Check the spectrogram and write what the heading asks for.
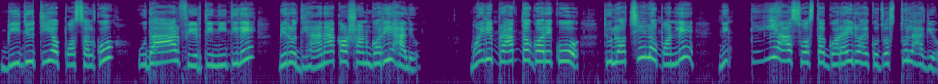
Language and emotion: Nepali, surprised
